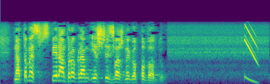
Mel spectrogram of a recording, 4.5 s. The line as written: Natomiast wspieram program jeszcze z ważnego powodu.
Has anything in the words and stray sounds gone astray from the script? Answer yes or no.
yes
